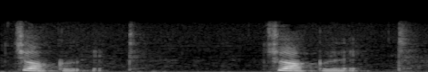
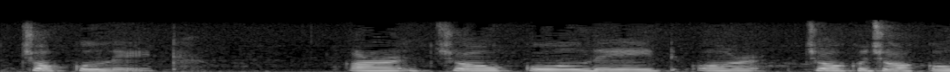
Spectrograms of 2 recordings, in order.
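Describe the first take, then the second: First: Chocolate said "choc-lat"; chocolate, in two beats; chocolate, two syllables. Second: Chocolate with three full syllables; "cho-co-late", every syllable; wrong chocolate. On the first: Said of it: "But we say". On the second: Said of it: "I hear many people say". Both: Shown as a demonstration.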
